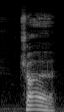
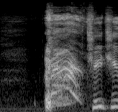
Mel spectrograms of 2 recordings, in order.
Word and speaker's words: Chi-Chi: aided by Johnny Fever when he said this, Chai Rodriguez, and Howard Hesseman's character Johnny Fever said Chichi Rodriguez.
